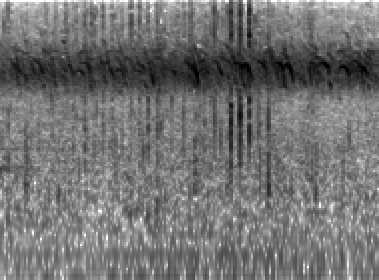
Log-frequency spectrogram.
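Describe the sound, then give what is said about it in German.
Small yellow chicks, hatched five days earlier, peep constantly as they wait for transport. Their high chirps overlap in a busy chorus over a low background hum. “Hinter den Schuhkartons warten etwa genauso viele kleine gelbe Küken, die alle vor fünf Tagen geschlüpft sind, auf ihren Weitertransport.”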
